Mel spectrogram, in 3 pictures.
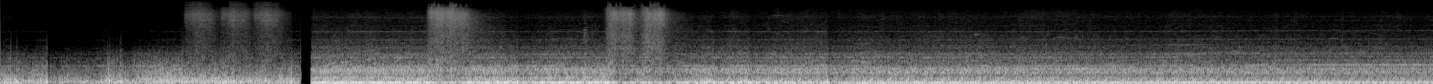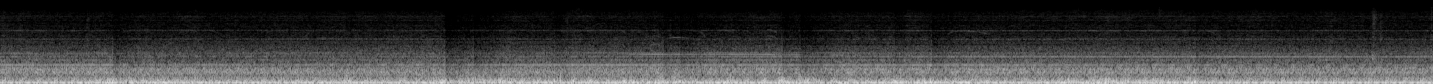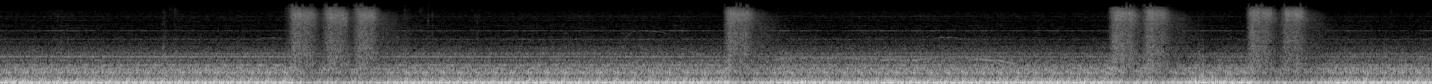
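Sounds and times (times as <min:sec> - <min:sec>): diesel locomotive engine drone: 0:00.0 - 0:42.9
air hissing: 0:04.2 - 0:05.0, 0:06.0 - 0:07.1, 0:31.5 - 0:32.8, 0:35.9 - 0:36.5, 0:39.8 - 0:42.0.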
